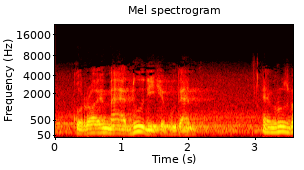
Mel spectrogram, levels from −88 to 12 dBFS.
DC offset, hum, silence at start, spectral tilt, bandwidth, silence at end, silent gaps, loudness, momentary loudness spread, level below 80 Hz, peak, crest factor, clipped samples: under 0.1%; none; 0 s; -9 dB/octave; 6 kHz; 0 s; none; -19 LUFS; 18 LU; -54 dBFS; -4 dBFS; 16 dB; under 0.1%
